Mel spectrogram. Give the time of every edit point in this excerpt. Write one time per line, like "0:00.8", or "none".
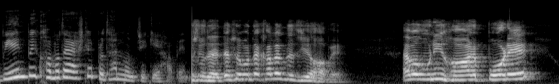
0:01.9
